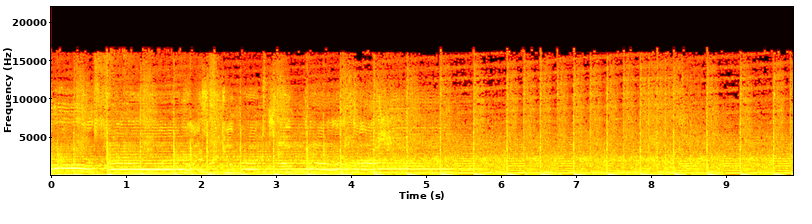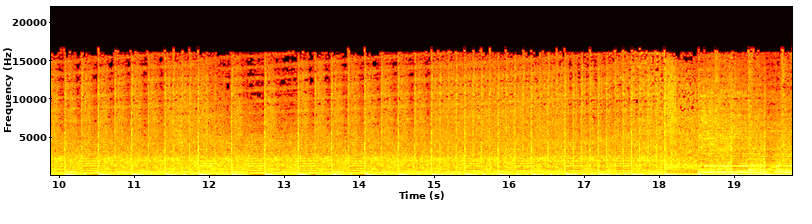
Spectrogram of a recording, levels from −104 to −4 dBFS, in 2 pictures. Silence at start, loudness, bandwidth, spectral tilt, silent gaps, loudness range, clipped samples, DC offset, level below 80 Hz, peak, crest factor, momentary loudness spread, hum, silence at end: 0 s; -14 LUFS; 17 kHz; -4 dB/octave; none; 3 LU; under 0.1%; under 0.1%; -18 dBFS; 0 dBFS; 14 dB; 4 LU; none; 0 s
